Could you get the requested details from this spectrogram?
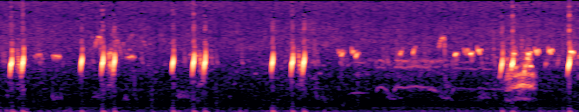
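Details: Quail (batair) hunting call: crisp doubled clicking notes, spaced irregularly, with faint thin high piping and a short rasping burst near the end over a low background hum.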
